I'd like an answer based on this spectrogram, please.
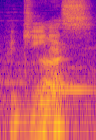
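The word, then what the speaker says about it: Regnis: how it's pronounced but r e g n i s genus it would or the the the G would be silent cuz it's the GN like kind of like gnome so it would be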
